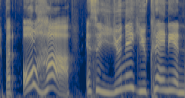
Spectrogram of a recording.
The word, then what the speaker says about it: Olha: It's also, you can also say Olga and spell it with a G, but Olha is a unique Ukrainian name.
